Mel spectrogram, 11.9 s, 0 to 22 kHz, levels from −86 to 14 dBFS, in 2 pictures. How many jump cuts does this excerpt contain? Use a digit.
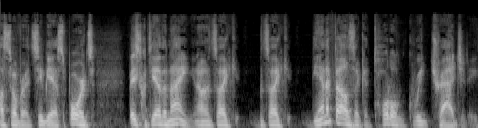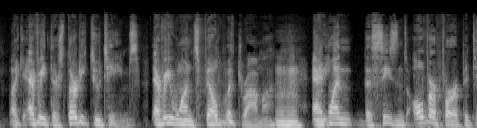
4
